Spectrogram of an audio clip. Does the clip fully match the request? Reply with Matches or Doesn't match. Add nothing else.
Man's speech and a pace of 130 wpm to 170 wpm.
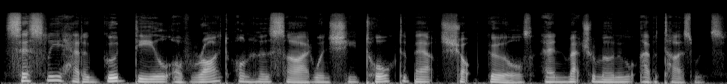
Matches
